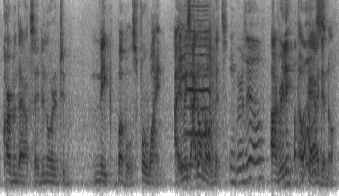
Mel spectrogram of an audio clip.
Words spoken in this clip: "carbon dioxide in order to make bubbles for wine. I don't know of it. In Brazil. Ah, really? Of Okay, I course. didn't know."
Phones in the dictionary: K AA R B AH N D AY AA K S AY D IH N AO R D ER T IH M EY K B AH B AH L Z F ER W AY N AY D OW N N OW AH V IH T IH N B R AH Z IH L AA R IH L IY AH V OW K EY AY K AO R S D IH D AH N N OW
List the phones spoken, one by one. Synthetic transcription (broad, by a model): K AA R B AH N D AY AA K S AY D IH N AO R D ER T IH M EY K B AH B L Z F ER W AY N AY D OW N N OW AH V IH T IH N B R AH Z IH L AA R IH L IY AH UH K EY AY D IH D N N OW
